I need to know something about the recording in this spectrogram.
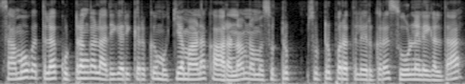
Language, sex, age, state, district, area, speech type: Tamil, female, 30-45, Tamil Nadu, Coimbatore, rural, spontaneous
